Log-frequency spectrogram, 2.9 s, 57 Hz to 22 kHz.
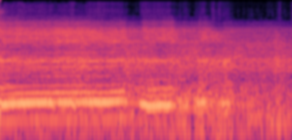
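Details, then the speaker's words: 2024 Beta 250RR Racing 2-stroke with 38 mm Lectron carb, after leaning the mixture screw half a turn, riding in woods in second gear: revs up quickly with a clean rising pitch and drops off smoothly; crisp throttle response, good low end. "Crisp throttle response. Yeah, I'd say that runs pretty good now. Nice and crisp."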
